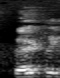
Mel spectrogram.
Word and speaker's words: Berkeley: And I also want to thank Berkeley Nest Agencies, which is pronounced Barclay Nest Agencies, for allowing us to use their fabulous location.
